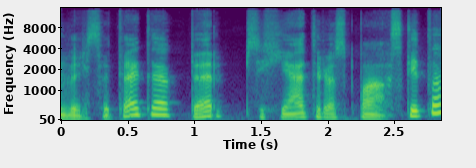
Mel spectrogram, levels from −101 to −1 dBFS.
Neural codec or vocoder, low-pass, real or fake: codec, 44.1 kHz, 2.6 kbps, DAC; 14.4 kHz; fake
